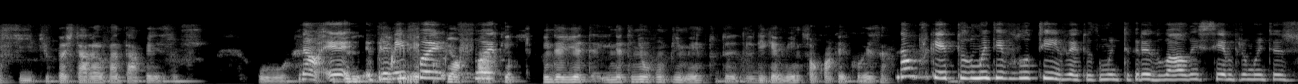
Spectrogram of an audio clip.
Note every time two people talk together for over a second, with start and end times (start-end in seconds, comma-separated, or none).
3.0-4.9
